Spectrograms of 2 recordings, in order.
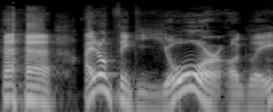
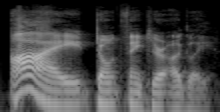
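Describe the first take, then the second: First: The word "you're" carries the emphasis. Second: The word "I" carries the emphasis. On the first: "so who's ugly?" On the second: "First, the first word"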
